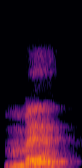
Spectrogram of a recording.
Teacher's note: दिक्कतें कहां आती हैं, जैसे हमने एक सर्वनाम शब्द है, उत्तम पुरुष सर्वनाम है, मैं शब्द लिखा और मैं शब्द पे हमने क्या लगाया है, मैं, में आई की मात्रा है। दोस्तों, मैं में आई की मात्रा है और इस आई का जो रूप है वह कैसा है, अनुनासिक रूप है।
